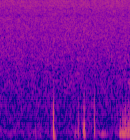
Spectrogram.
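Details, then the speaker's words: Five-day-old baby girl with hiccups just after a feed, cozy and eyes open: a short, abrupt low gulping sound, then fainter catches and soft noises in a quiet room. "And she's just had a feed, and she's got the hiccups, but she's cozy, and she has her eyes open, and she's looking all around."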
